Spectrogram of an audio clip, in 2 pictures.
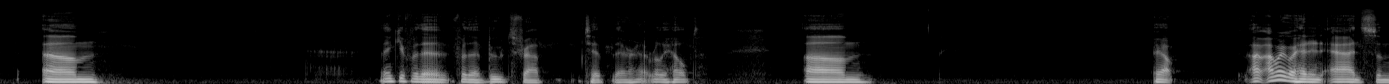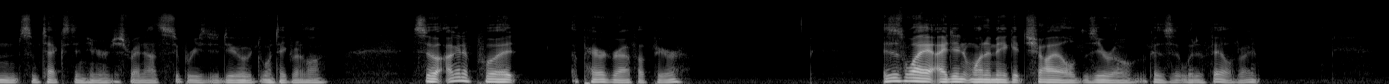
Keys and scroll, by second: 0.9-2.0 typing, 7.3 j, 8.2 alt+Tab, 11.9 alt+Tab, 12.9 ctrl+[, 13.0-15.8 typing, 19.3 k, 20.3-21.2 typing, 21.8 Tab, 25.2 <, 26.3-27.7 typing.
